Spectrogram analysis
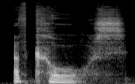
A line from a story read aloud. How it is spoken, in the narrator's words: the dodo replied very gravely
